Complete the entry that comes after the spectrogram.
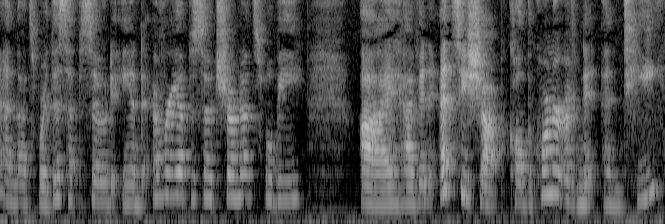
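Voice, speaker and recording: A congested woman with a stuffy, nasal voice hosts her knitting podcast, chatting easily with plenty of ums. Her voice is bright and fairly high, and the room around her rings with echo. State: congested from a cold. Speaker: podcast host. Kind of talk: casual knitting video podcast chat.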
